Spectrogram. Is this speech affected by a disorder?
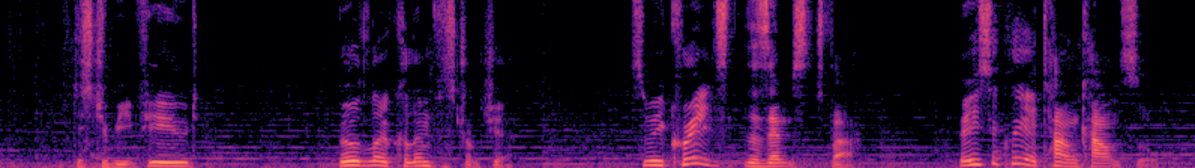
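No.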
